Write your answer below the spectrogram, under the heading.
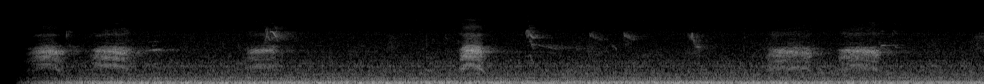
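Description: Jungle Babblers give harsh, nasal, crow-like squawks in short bursts, some paired, scattered over ten seconds above a steady low rumble of background noise.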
